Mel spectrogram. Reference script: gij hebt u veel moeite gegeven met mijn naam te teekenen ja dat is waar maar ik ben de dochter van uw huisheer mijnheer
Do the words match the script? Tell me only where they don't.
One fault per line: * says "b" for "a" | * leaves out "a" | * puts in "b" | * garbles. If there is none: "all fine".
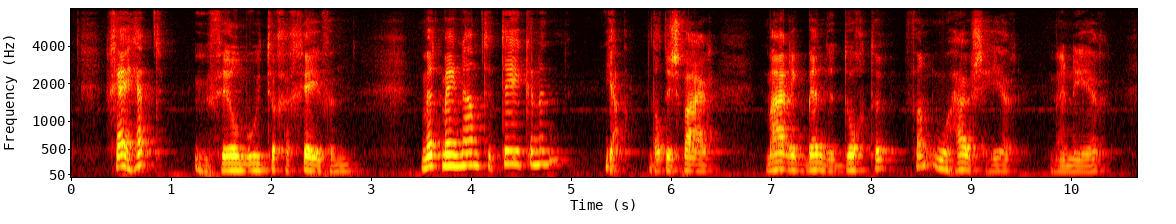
all fine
